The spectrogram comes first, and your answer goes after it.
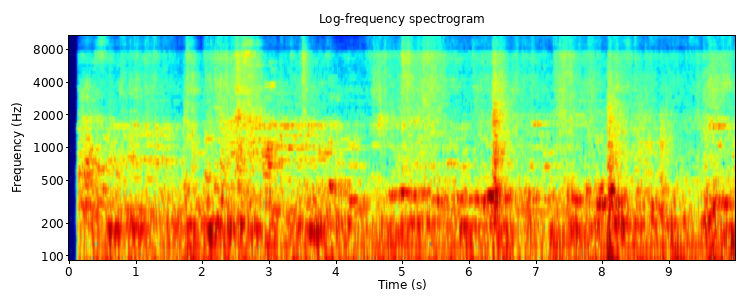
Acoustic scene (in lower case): restaurant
